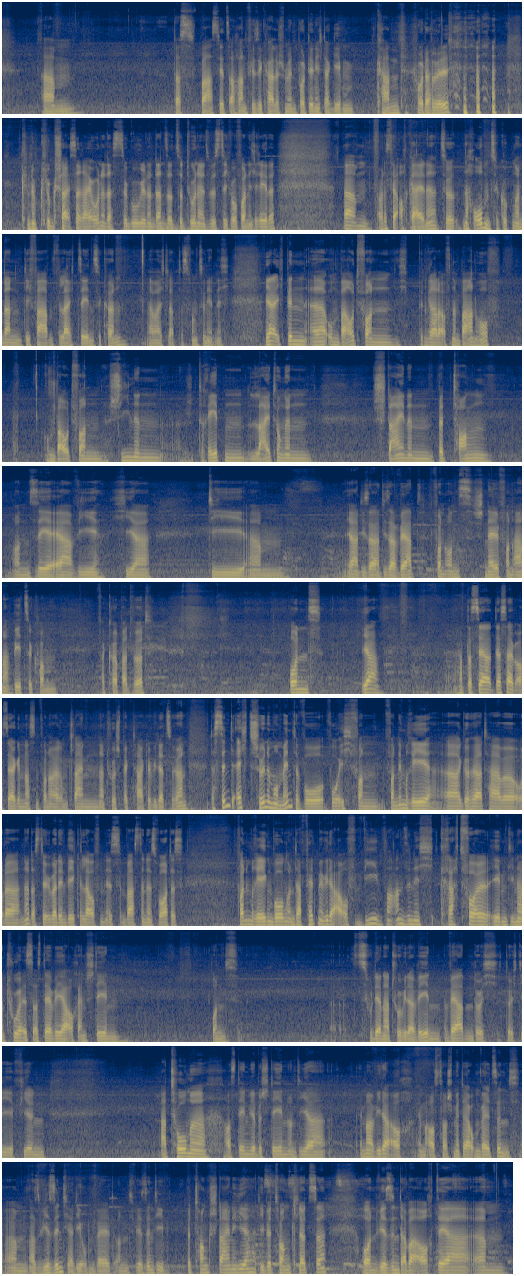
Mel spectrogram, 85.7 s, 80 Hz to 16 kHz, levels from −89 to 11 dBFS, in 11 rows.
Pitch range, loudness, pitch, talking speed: 95-110 Hz, -19 LUFS, 100 Hz, 150 wpm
